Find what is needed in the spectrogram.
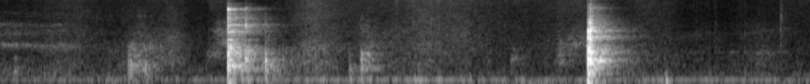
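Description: Stainless steel stand-mixer bowl being handled, with two sharp metallic knocks, one about a second in and one near three seconds, and a few faint taps between them.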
